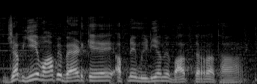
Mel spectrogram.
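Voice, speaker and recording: A man's voice: fairly high pitch, big pitch swings, fairly quick, faint music behind. A man from Pakistan, speaking on a TV panel, hesitant with fillers and English phrases. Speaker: TV talk show panelist. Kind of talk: TV panel discussion.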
